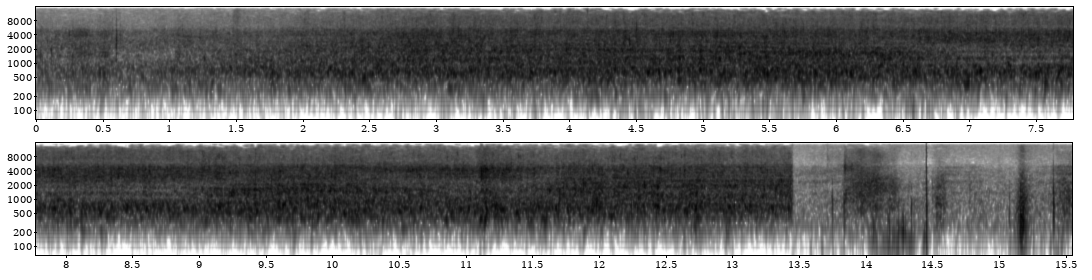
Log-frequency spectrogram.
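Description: River running high after a flood: a steady rushing of water that grows louder over the first couple of seconds and drops away suddenly near the end, where a few sharp clicks follow.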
